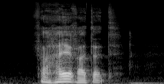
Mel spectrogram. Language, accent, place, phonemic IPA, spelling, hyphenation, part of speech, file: German, Germany, Berlin, /fɛɐ̯ˈhaɪ̯ʁaːtət/, verheiratet, ver‧hei‧ra‧tet, verb / adjective, De-verheiratet.ogg
- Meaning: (verb) past participle of verheiraten; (adjective) married (in a state of marriage; having a wife or a husband)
